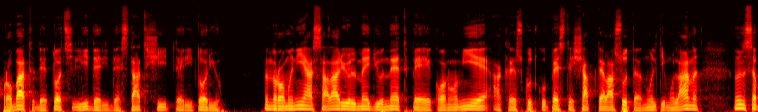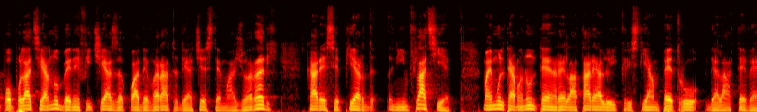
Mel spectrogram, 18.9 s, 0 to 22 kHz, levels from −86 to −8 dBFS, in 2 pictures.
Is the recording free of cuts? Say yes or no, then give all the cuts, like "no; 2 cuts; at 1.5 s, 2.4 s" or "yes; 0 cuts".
yes; 0 cuts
